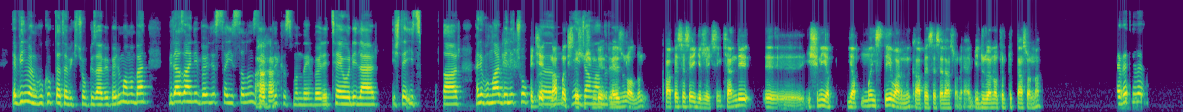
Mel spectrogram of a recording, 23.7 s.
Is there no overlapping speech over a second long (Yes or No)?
No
